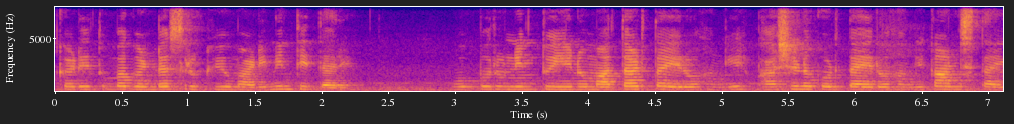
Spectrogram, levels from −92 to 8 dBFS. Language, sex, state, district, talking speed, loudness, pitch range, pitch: Kannada, female, Karnataka, Dakshina Kannada, 150 wpm, -16 LUFS, 255-275 Hz, 270 Hz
